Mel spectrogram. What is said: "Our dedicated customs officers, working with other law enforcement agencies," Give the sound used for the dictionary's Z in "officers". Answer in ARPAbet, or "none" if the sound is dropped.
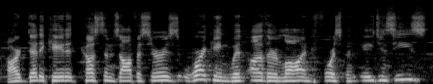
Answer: Z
